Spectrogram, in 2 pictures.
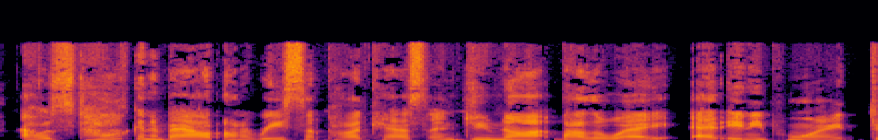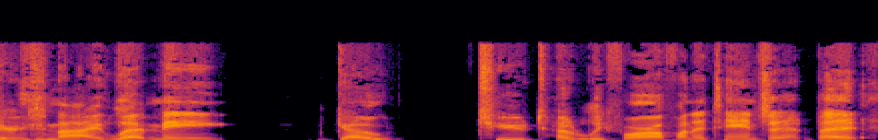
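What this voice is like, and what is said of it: Residual Alabama Southern accent. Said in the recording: “I've kicked a lot of the Alabama, but as you can tell, it's”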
